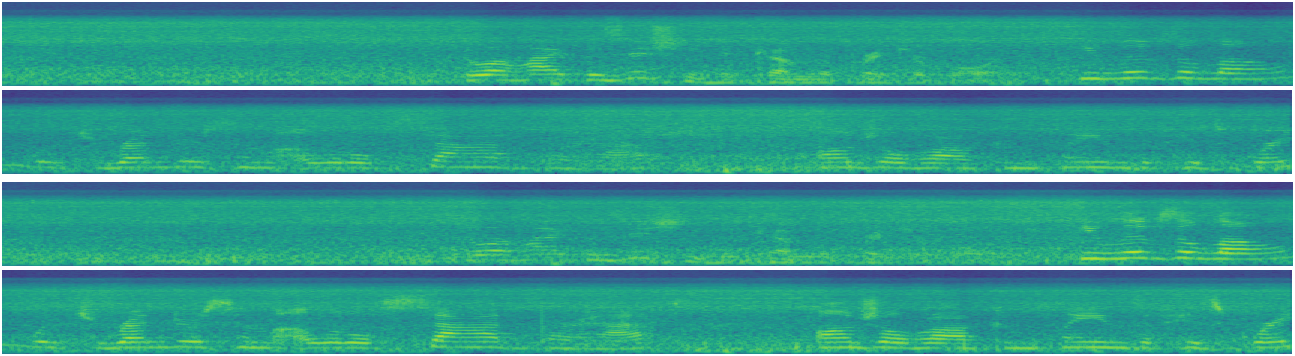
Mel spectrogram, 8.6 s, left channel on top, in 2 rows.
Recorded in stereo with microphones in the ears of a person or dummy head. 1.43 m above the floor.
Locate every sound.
1.6 s a man speaking: 40° left (ahead or behind), 0.7 m
3.6 s a woman speaking: 30° right (ahead or behind), 0.6 m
